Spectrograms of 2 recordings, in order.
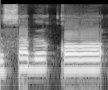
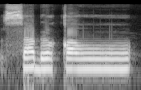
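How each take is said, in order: First: "सबक़ा" ending on a long open vowel; pausal ending. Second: "सबक़ौ" gliding into a held nasal w; continuing ending. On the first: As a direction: stop on "सबक़ा" with a plain held final vowel. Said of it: "वक्फ करेंगे तो सबक़ा ऐसे पढ़ेंगे". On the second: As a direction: draw out "सबक़ौ" to a humming -ow, ready to join on. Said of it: "वक्फ नहीं करेंगे तो सबक़ौ ऐसे". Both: Shown as a demonstration.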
